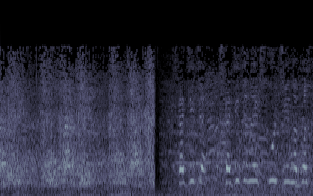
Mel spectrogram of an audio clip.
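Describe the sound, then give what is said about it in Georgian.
Protesters chant slogans at a protest rally: a dense wall of crowd voices gives way after a brief drop to rhythmic, voiced shouts from many people together. “წადი ამ შეძახილებით, შეძახილებს სკანდირებდნენ საპროტესტო აქციის მონაწილეები.”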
